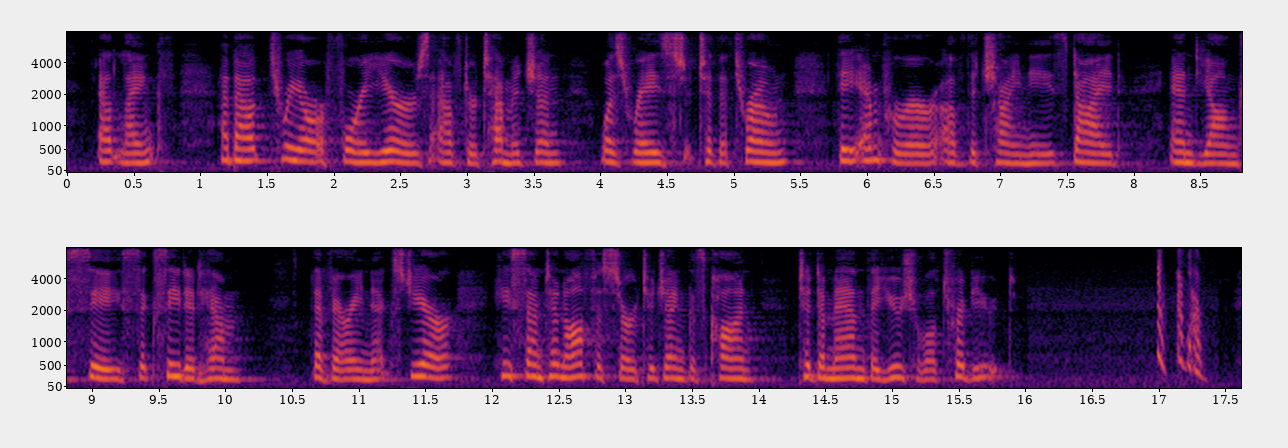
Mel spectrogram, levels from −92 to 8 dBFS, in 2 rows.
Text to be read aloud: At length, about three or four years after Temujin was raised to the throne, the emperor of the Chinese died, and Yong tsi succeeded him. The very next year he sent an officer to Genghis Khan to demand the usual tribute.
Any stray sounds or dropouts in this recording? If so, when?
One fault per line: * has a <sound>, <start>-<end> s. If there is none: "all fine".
* has a chirp, 17.0-17.4 s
